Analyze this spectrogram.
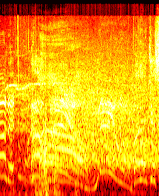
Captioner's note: crowd cheering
